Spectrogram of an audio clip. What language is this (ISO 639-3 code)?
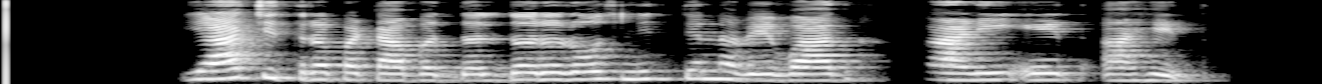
mar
